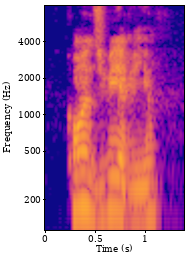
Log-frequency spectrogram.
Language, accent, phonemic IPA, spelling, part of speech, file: French, Canada, /kɔ̃.dɥi.ʁjɔ̃/, conduirions, verb, LL-Q150 (fra)-conduirions.wav
- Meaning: first-person plural conditional of conduire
